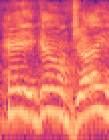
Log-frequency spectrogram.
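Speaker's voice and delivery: mate greeting someone. Retold or imitated. Old friend greeting Jay out of nowhere, high cheery call. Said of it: "they walk up out of nowhere and they go".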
